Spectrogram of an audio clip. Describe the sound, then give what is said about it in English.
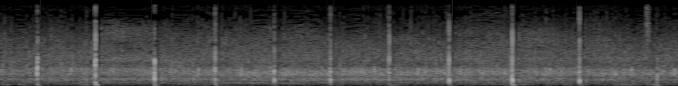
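Audience applause in a room, a faint continuous wash of clapping punctuated by evenly spaced, louder single claps in a steady rhythm. “If you're in the room, would you please give our online television audience a big hand?”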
